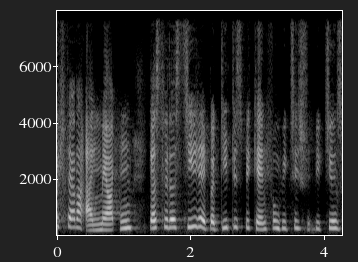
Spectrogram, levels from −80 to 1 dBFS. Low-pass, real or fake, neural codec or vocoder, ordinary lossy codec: none; fake; codec, 16 kHz, 1 kbps, FunCodec, trained on LibriTTS, 50 frames a second; none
